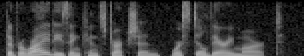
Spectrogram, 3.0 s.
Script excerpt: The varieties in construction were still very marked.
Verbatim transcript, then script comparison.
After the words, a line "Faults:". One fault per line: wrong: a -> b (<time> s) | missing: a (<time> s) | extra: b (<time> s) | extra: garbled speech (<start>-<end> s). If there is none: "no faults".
The varieties in construction were still very marked.
Faults:
no faults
